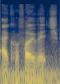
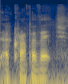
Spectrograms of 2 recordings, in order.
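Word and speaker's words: Akrapovič: exhaust a standard acrapovic I usually say acrophobic but they get upset if you say that it is a krapovic that's how you say it but you know I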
